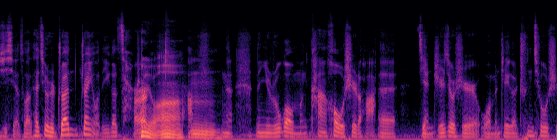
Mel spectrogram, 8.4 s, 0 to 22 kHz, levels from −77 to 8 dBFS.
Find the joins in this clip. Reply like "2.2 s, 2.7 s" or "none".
2.8 s, 5.6 s

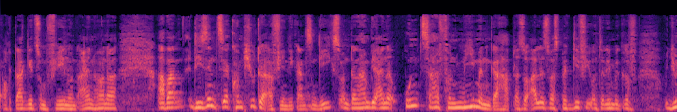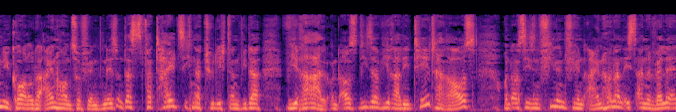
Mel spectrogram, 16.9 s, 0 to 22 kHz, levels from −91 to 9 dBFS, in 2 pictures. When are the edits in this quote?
none

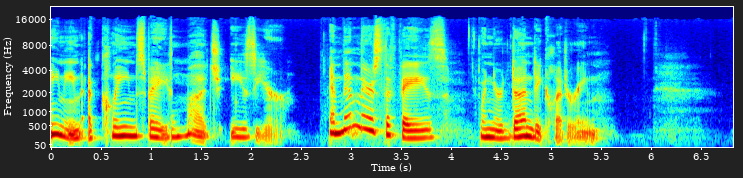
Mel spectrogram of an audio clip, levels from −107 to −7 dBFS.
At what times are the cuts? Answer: 1.2 s

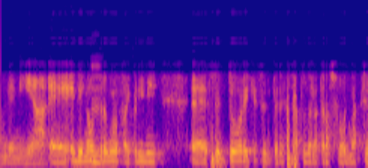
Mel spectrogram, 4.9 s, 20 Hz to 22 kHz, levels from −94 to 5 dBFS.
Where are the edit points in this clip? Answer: none

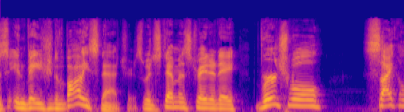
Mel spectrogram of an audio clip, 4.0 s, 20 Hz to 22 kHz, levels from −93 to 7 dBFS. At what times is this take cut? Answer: 2.5 s

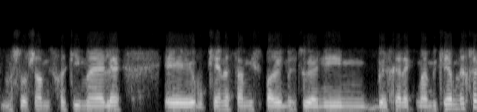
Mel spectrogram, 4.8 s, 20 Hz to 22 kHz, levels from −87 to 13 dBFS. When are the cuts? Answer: 1.9 s

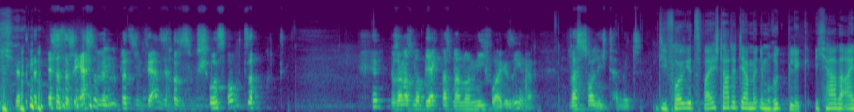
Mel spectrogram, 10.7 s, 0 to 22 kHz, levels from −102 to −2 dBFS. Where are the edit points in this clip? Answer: 1.2 s, 8.0 s

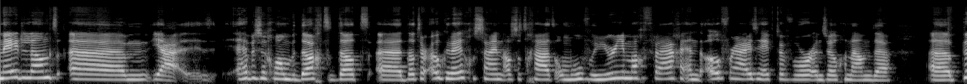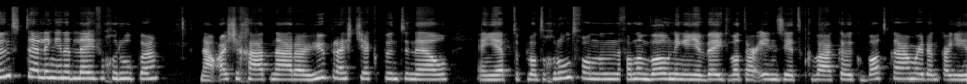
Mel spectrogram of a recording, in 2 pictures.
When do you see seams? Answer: 15.9 s

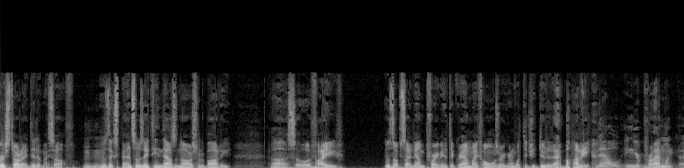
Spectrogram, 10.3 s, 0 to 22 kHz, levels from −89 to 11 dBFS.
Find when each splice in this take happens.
1.2 s, 8.9 s

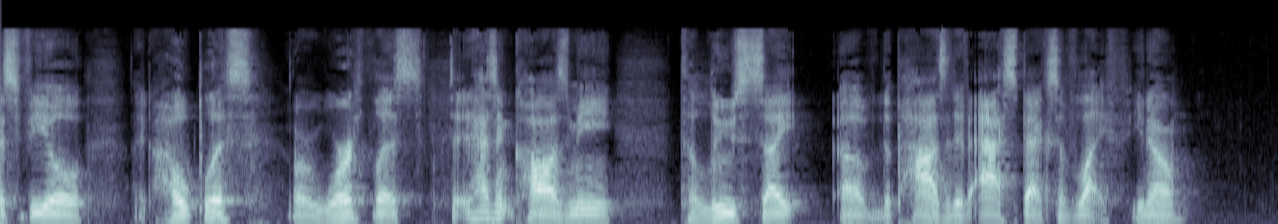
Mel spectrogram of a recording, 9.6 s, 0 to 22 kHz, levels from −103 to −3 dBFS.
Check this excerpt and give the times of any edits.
3.4 s

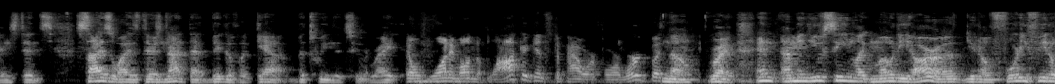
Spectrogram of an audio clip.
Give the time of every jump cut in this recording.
4.1 s, 7.0 s

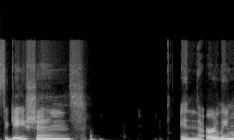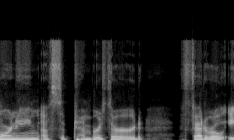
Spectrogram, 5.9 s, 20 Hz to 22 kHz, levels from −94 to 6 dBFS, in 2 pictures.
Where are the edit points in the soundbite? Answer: none

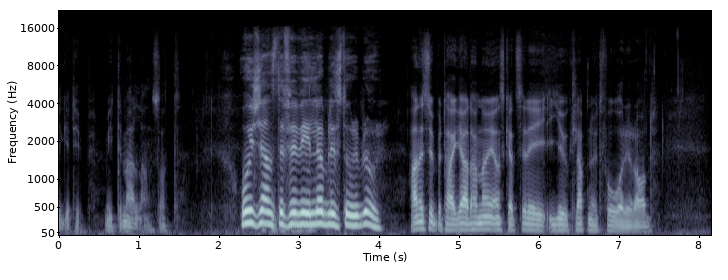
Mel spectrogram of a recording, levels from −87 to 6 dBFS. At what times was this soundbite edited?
6.1 s

